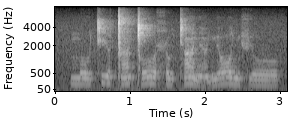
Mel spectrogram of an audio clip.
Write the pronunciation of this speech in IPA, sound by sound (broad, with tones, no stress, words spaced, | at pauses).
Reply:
moː˧cʰi˥˧ə̯ǀã˧˥ǀoː˧˥˧ ħu˧cʰã˧˥˧lʲã˩ mʲɔː˧˥˧ɲfʲoː˧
